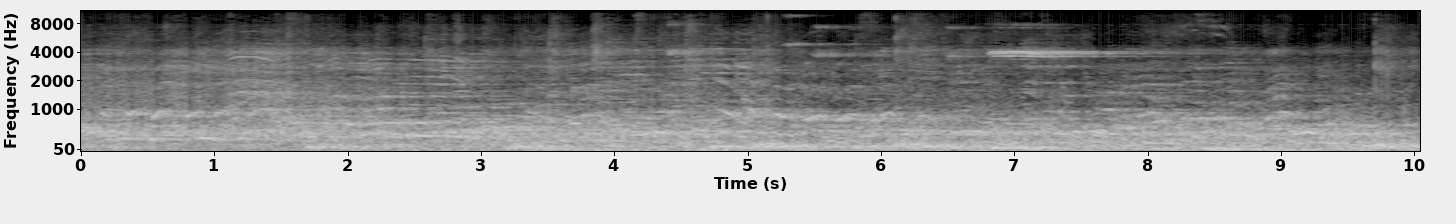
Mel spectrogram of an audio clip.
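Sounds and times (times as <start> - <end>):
crowd voices echoing: 0.0 - 10.0.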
